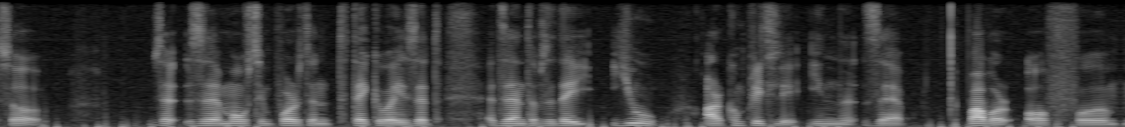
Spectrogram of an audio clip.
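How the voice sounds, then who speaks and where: With a Ukrainian accent, a man speaks at a moderate pace in a monotone, flat intonation, taking long, frequent pauses, in a dry, close sound with no echo. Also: medium pitch for a man. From Ukraine. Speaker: self-improvement vlogger. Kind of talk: video commentary. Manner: hesitant.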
